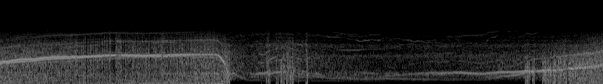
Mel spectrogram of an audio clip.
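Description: Brushless motors (1407 3600kv) of a 3-inch FPV quadcopter spinning Gemfan 3052 props, a whine of several close tones climbing in pitch under throttle. About two seconds in the throttle is cut and the whine drops sharply to a lower, quieter hum. Over the last couple of seconds it rises in pitch again as the throttle comes back on.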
